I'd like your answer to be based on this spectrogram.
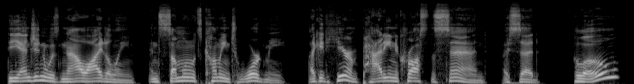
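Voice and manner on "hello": high, rising tentative greeting; questioning call. A narrator's reading. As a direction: call out to see who is there. Boy calls to unseen man.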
